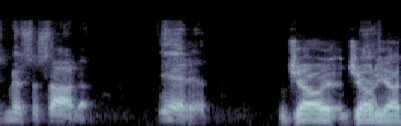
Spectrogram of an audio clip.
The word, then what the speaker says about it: Mississauga: It came from Mississauga, Ontario, and it's on the way to Perrysburg, Ohio. I know you just. It's pronounced Mississauga.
